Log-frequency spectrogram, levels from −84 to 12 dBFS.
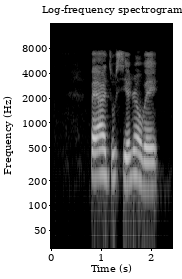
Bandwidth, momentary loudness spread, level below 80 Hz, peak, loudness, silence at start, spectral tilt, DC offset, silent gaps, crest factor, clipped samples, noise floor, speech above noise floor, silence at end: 7.8 kHz; 7 LU; -68 dBFS; -2 dBFS; -16 LUFS; 0.8 s; -4 dB/octave; under 0.1%; none; 14 dB; under 0.1%; -68 dBFS; 52 dB; 0.35 s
